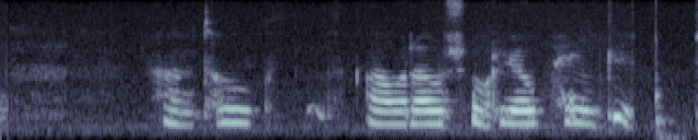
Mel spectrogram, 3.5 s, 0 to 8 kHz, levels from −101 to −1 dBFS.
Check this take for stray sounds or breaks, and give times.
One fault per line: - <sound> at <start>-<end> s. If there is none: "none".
- thud at 3.3-3.5 s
